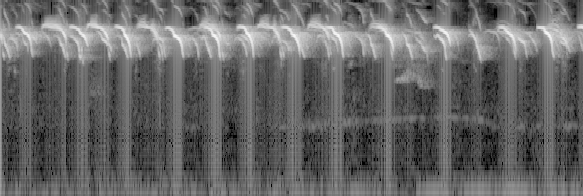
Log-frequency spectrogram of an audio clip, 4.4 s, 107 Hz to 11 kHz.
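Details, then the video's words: Several baby chickens aged 14 days, away from their mother for the first time, peep steadily: bright, high, falling chirps overlapping in a busy stream, loud and close, with brief dips between bursts and a clean background. "Chicks Chirping Sounds - Baby Chicken Sounds"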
